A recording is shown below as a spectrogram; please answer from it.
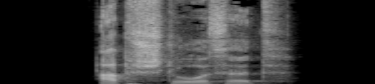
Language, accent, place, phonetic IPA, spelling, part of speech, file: German, Germany, Berlin, [ˈapˌʃtoːsət], abstoßet, verb, De-abstoßet.ogg
- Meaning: second-person plural dependent subjunctive I of abstoßen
